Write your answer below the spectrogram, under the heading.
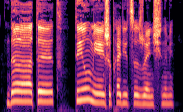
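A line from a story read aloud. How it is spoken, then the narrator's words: Stunned drawl. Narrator (Russian): потрясенно протянула Полина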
